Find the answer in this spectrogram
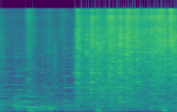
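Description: A short hummed "uhm", then, from about a second in, crinkling of plastic grocery packaging as the next item is handled.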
